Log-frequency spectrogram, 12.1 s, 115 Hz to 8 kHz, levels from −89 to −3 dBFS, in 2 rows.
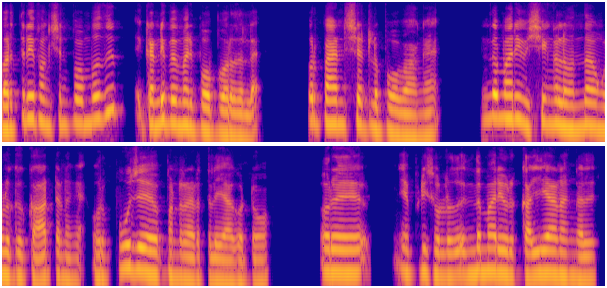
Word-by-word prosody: Birthday 175 +8 +3
function 195 -1 -3
போம்போது 225 +7 +1 0.4
கண்டிப்பா, 205 +1 +4
இது 195 - -1
மாரி 190 -2 +2
போப்போறதுல்ல. 145 -4 +2 0.6
ஒரு 220 - 0
பாண்ட் 200 -2 +4
ஷர்ட்‌ல 185 -4 0
போவாங்க. 135 -3 +1 0.6
இந்தமாரி 235 0 +5
விஷயங்கள 200 0 +1
வந்து 180 +3 0
அவுங்களுக்கு 160 -4 -1
காட்டணுங்க. 140 -1 -3 0.2
ஒரு 150 - -2
பூஜை 190 -1 +3 0.2
பண்ற 150 -1 -4
இடத்தில 135 -1 -4
ஆகட்டும். 130 +1 -5 0.6
ஒரு 175 0 +3 0.7
எப்பிடி 175 +1 -6
சொல்றது, 155 +1 -1
இந்தமாரி 180 0 +1
ஒரு 160 - -3
கல்யாணங்கள், 155 -3 +1
170 Hz, 135 wpm, -22 LUFS, 150-195 Hz, 0.7 s, இந்தமாரி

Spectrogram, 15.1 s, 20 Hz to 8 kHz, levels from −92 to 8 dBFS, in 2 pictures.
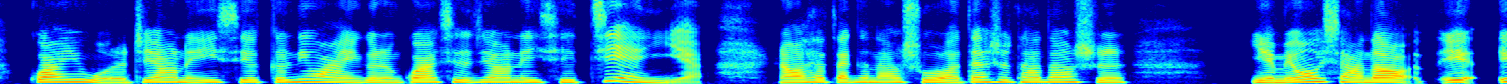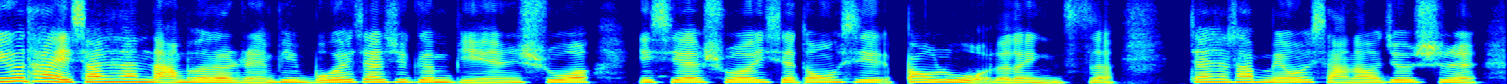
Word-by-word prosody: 关 235 0 +6
于 245 - +2
我 205 -7 0
的 180 - -1
这 220 - -5
样 225 0 +1
的 200 - -2
一 205 +2 -3
些 215 0 -4
跟 220 +1 -3
另 255 +1 +1
外 230 -3 +1
一 190 - -3
个 200 - -2
人 190 -1 -3
关 210 +1 +2
系 220 +2 -4
的 210 - -2
这 220 - -5
样 215 0 -1
的 205 - -3
一 205 - -1
些 205 +1 -4
建 260 0 0
议， 185 - -4 0.4
然 190 - +1
后 - - +1
她 210 - -1
才 200 - 0
跟 205 +1 -2
他 200 0 -1
说 210 0 -2
了。 190 -1 +1
但 230 +3 0
是 230 -1 -3
她 220 0 -1
当 230 +1 0
时 200 -4 -3 0.6
也 195 -1 +2
没 190 - +1
有 250 +5 +5
想 240 -7 0
到， 210 0 +5
也 215 +8 +2
因 280 +4 +5
为 330 - +8
她 310 -2 +6
也 245 - +8
相 245 +1 +4
信 260 - +4
她 255 - +4
男 195 -6 +3
朋 210 +1 +1
友 - - +1
的 200 -1 +3
人 185 -1 -2
品， 210 -1 -1
不 190 - -3
会 220 +2 +3
再 240 -1 +1
去 235 0 -3
跟 215 -1 0
别 180 -2 -3
人 190 - -3
说 215 +1 0 0.2
一 215 - -2
些 210 +1 -1
说 210 0 -2
一 225 - -2
些 210 -2 -3
东 205 +2 -1
西 220 -2 -4
暴 240 0 +1
露 235 -1 0
我 180 -5 -1
的 175 - 0
的 185 - -1
隐 175 -2 -3
私。 190 +2 -6 0.3
但 240 0 0
是 250 - -1
她 245 0 +2
没 215 -4 -2
有 215 +3 0
想 190 -5 -3
到 190 +1 -1
就 210 +1 -2
是 205 -3 -2
210 Hz, 350 characters per minute, -23 LUFS, 200-230 Hz, 0.6 s, 为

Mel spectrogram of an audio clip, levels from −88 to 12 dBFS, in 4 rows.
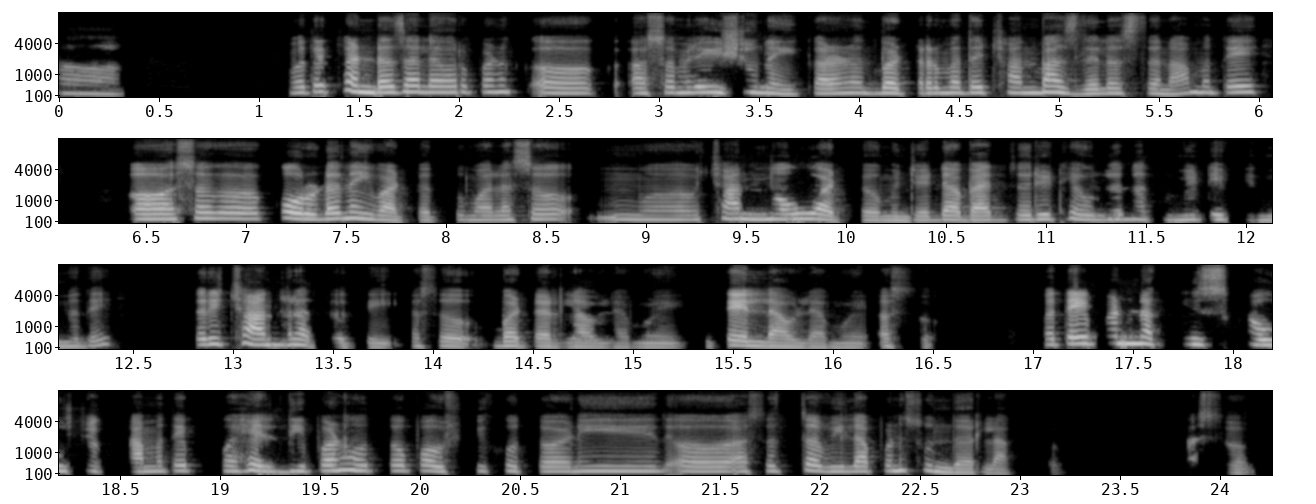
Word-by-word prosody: हां, 190 -4 -7 0.9
मग 240 - -2
ते 275 - +2
थंड 250 -3 +7
झाल्यावर 255 -1 +2
पण 265 0 -1
अ, 215 -1 0 0.3
असं 225 +3 -2
म्हणजे 240 +1 +2
इश्यू 245 +1 0
नाही 205 -5 0
कारण 210 +1 0
बटरमध्ये 220 +2 +1
छान 230 -1 +1
भाजलेलं 210 -5 +2
असतं 210 -1 -4
ना, 180 - -3
मग 245 -2 -3
ते 255 +1 +2 0.5
अ, 220 - +4
असं 245 +1 +1
कोरडं 230 -2 +6
नाही 250 -2 +4
वाटत 170 -2 -1
तुम्हाला 180 0 -4
असं 215 +3 -2 0.2
मग 190 -5 -5
छान 225 -3 +3
अ, - - +1
मऊ 225 +2 +3
वाटतं 175 -3 +1
म्हणजे 165 +1 -3
डब्यात 175 -2 +3
जरी 200 +2 0
ठेवलं 195 -3 -2
ना, 195 - -4
तुम्ही 185 0 -6
टिफिनमध्ये 170 0 -5 0.5
तरी 250 +2 +3
छान 235 -1 +7
राहतं 220 -8 -2
ते 150 -2 -7
असं 170 0 -3 0.2
बटर 170 -4 -1
लावल्यामुळे, 150 -1 -7 0.3
तेल 200 -4 +9
लावल्यामुळे 145 -3 -3
असं. 170 - -9 0.6
मग - - +1
ते 275 - +11
पण 300 -1 +4
नक्कीच 250 -2 -1
खाऊ 225 -2 +4
शकता 195 -1 -4
मग 205 +2 -3
ते 230 - 0 0.3
हेल्थी 210 -4 +1
पण 235 +2 +4
होतं, 235 -2 -1
पौष्टिक 210 -2 -3
होतं 205 -1 -6
आणि 210 +1 -2
अ, - - -4 0.3
असं 200 +2 -6 0.2
चवीला 210 -3 +1
पण 225 0 0
सुंदर 170 -8 -2
लागतं 145 -2 -12 0.7
असं. - - -13
210 Hz, 170 wpm, -22 LUFS, 180-230 Hz, 0.9 s, ते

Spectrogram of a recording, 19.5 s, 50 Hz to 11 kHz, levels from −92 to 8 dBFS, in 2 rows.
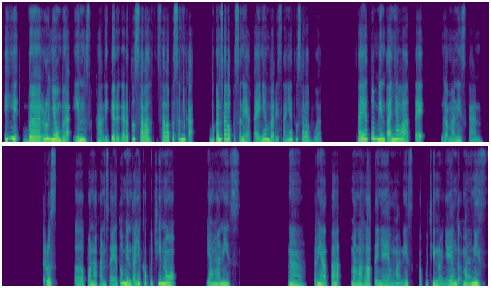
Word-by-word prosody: Iy 380 +3 +5
baru 270 +9 +5
nyobain 265 -4 +5
sekali 240 -5 -11
gara-gara 220 +1 -2
tuh 350 +8 -2
salah 275 -5 -1
salah 280 +2 -3
pesen 305 0 0
Kak, - - -8 0.3
bukan 280 +5 +1
salah 340 -1 +2
pesen 260 +1 -6
ya 195 -7 -4
kayaknya 220 - -1
baristanya 235 0 -2
tuh 335 +3 -6
salah 280 -5 -7
buat. 180 -2 -17 0.7
Saya 305 +4 +4
tuh 390 +1 0
mintanya 310 0 +6
late, 225 -4 -3 0.3
nggak 205 -2 -11
manis 215 +2 -7
kan. 185 0 -14 1.0
Terus, 310 +4 -3 0.3
eee, 220 0 -8
ponakan 230 -2 -5
saya 215 0 -10
tuh 345 - -3
mintanya 280 +1 +1
kapucino, 300 -1 +2 0.5
yang 265 0 -5
manis. 265 0 +1 1.1
Nah, 230 -6 -3 0.2
ternyata 275 +2 -1 0.2
malah 255 -1 -3
latenya 245 -1 -4
yang 225 -3 -9
manis 190 +11 -8 0.2
kapucinonya 225 -2 -8
yang 275 0 0
nggak 250 - -12
manis. 275 -1 +4
260 Hz, 140 wpm, -23 LUFS, 225-295 Hz, 1.1 s, mintanya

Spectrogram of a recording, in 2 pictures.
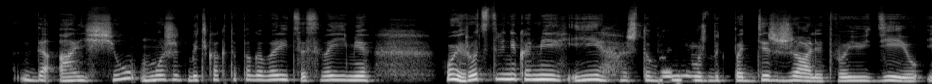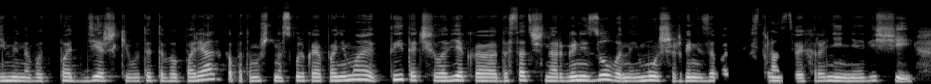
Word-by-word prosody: Н-да, 200 - -4
а 175 +1 0
ещё, 215 - -2
может 210 +2 -2
быть, 195 0 -4
как-то 215 +1 -8
поговорить 210 0 0
со 175 -4 -3
своими, 195 0 +1 0.7
ой, 230 -6 +6
родственниками 225 0 +4
и 205 +2 +2 0.2
чтобы 185 0 -3
они, 195 +1 0
может 185 -2 -1
быть, 180 0 -7
поддержали 180 -2 +1
твою 170 +3 0
идею 165 -1 0
именно 170 -1 +1
вот 160 0 -7
поддержки 175 +1 -1
вот 160 +1 -6
этого 165 -2 -3
порядка. 210 +9 0
Потому 165 +2 -4
что, 170 0 -3
насколько 170 +2 -1
я 165 - 0
понимаю, 190 +3 +2
ты-то 215 0 -1
человек, 185 +1 +1
а, 165 -1 +3
достаточно 175 +2 -1
организованный, 180 -1 +3
и - - -1
можешь 185 -1 +2
организовать 160 +1 -2
пространство 165 -3 -4
и 150 - 0
хранение 165 -1 -1
вещей, 185 - -2
180 Hz, 135 wpm, -19 LUFS, 170-205 Hz, 0.7 s, ой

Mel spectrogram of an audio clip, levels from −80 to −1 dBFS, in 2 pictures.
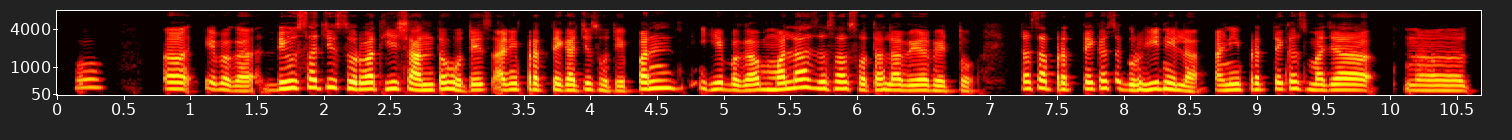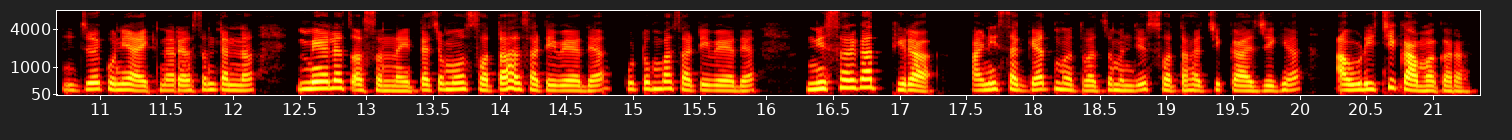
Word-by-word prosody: हो, 285 +1 -7 0.5
अ, 235 - 0 0.3
हे 225 - -2
बघा, 170 -6 0 0.2
दिवसाची 275 +4 +2
सुरुवात 230 -3 +3
ही 245 - +1
शांत 195 -2 +2
होतेच 200 -3 0
आणि 200 +2 +1
प्रत्येकाचीच 205 0 +1
होते, 165 -1 -4
पण 255 +3 +3 0.3
हे 230 +1 +1
बघा, 185 +1 +2
मला 220 +7 +3
जसा 245 -1 0
स्वतःला 200 -3 -1
वेळ 185 +1 +1
भेटतो, 165 -2 -4 0.4
तसा 245 +2 +2
प्रत्येकच 230 +4 -1
गृहिणीला 205 -4 +1
आणि 195 +3 0
प्रत्येकच 220 +2 -2
माझ्या 200 0 +1 0.4
अ, - - -6 0.7
जे 220 0 +4
कोणी 210 -2 +1
ऐकणारे 185 +1 0
असन, 185 +4 -2
त्यांना 185 -2 0 0.3
मिळेलच 245 +2 +5
असं 185 -2 -1
नाही. 165 -1 0
त्याच्यामुळं 220 +3 +1
स्वतःसाठी 195 -1 +1
वेळ 180 -1 +1
द्या, 175 +1 -1 0.2
कुटुंबासाठी 225 -4 -1
वेळ 175 -1 0
द्या, 170 +1 -3 0.4
निसर्गात 275 +4 +4
फिरा 195 -5 +4 0.4
आणि 205 +4 +2
सगळ्यात 215 +2 0
महत्त्वाचं 180 -3 -3
म्हणजे 185 +3 -2
स्वतःची 185 -2 -4
काळजी 175 -1 0
घ्या, 200 +4 -4 0.4
आवडीची 215 +7 +2
कामं 175 -1 +5
करा. 165 -3 -2
205 Hz, 150 wpm, -21 LUFS, 185-230 Hz, 0.7 s, मिळेलच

